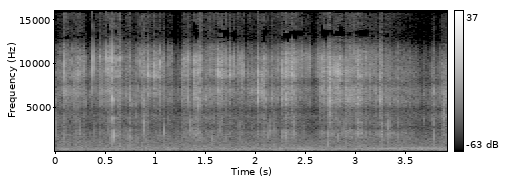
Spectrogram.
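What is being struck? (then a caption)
Metallized plastic foil tinsel garland. A hand-length blue tinsel garland of thin metallized plastic foil strands twisted on a wire core is repeatedly squeezed, crumpled and rubbed between two hands in blue nitrile gloves. It makes a continuous, bright, crisp crinkling full of quick, dry crackles, with almost no low end.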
